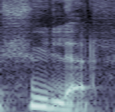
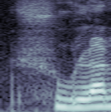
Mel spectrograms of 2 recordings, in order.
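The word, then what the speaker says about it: Schüler: যায় তাদেরকে বলা হয় সুইলার এবং ব্লাউড যেহেতু আছে এটা সুলার না বলে সুইলার বলবে এবং সুইলা ঋণ এটা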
